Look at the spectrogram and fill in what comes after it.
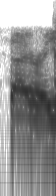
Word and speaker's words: Cyra: Syrah? Is that how you say it? – Yeah, C-Y-R-A, Syrah. Yeah.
